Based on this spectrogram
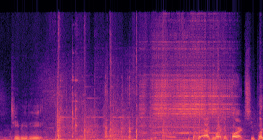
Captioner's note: hammer banging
